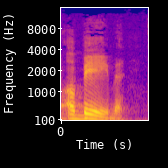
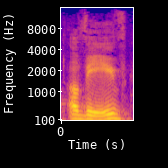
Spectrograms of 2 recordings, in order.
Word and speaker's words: Aviv: As it is written in the King James, in the English version, it says the month of Abib. In Hebrew, it would be pronounced Aviv.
